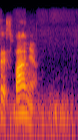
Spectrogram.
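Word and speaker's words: España: different how we pronounce if you go to spain it's not spain it's espana so nobody say spain so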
